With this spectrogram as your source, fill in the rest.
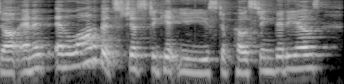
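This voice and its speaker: Audible room echo surrounds a voice going at a moderate pace. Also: woman. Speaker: public speaking instructor. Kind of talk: recorded course lecture. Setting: recorded video to camera. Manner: energetic, jumps between topics.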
